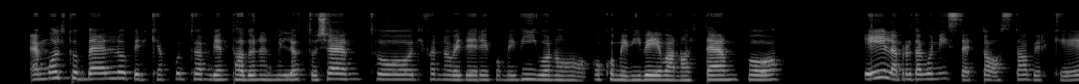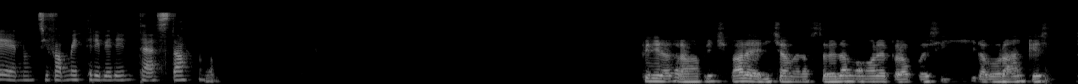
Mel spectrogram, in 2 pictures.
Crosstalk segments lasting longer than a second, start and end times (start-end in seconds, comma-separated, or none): none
